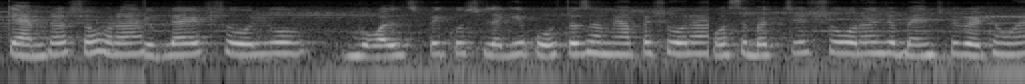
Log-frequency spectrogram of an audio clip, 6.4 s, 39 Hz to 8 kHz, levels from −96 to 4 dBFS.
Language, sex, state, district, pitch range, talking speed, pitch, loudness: Hindi, female, Bihar, Jamui, 245-270 Hz, 325 wpm, 260 Hz, -34 LUFS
